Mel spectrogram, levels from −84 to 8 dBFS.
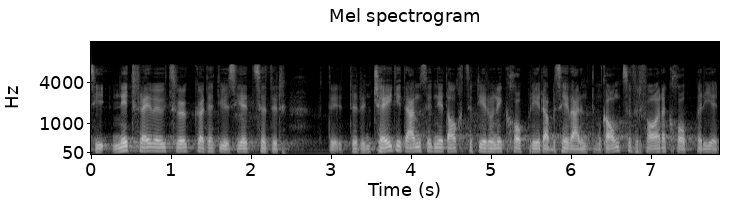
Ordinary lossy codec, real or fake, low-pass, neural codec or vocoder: none; real; 7.2 kHz; none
